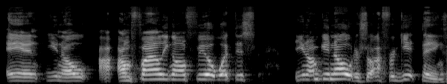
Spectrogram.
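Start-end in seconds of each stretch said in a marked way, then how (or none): none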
